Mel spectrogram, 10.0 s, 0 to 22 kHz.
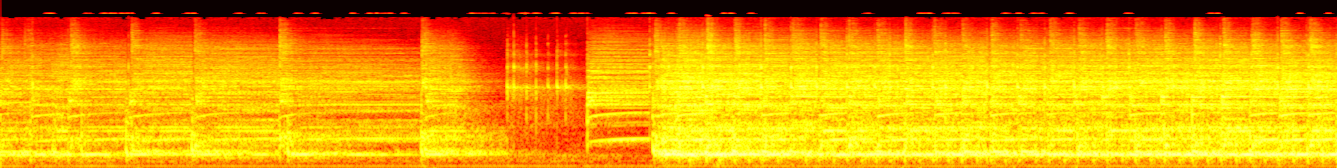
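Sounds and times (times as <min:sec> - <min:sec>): opera percussion band: 0:00.0 - 0:10.0
small cymbals pattering: 0:00.0 - 0:10.0.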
